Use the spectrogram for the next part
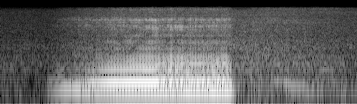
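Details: A single loud, low, rattling snore lasting about two seconds; snoring.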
